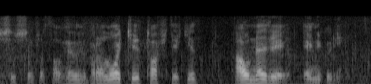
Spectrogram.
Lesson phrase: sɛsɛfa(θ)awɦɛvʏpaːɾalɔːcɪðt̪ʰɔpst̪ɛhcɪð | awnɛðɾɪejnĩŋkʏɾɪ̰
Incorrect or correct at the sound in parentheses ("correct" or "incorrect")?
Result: correct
